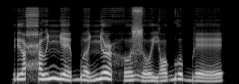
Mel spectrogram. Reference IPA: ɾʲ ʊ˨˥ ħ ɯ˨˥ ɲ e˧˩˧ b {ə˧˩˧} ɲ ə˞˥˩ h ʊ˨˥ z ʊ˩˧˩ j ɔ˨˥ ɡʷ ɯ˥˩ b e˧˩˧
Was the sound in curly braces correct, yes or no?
yes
